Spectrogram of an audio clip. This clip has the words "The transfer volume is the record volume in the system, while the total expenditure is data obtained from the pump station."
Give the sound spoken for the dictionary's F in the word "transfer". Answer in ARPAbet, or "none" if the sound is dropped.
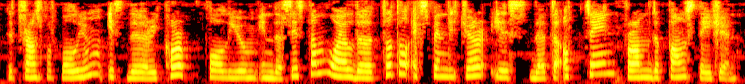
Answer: P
